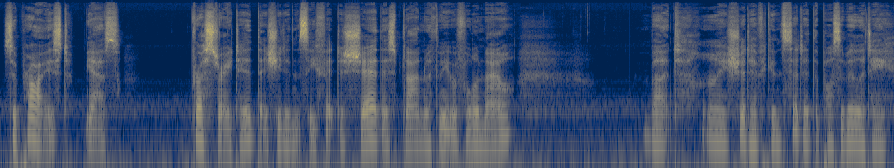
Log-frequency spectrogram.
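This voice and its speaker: A woman playing a formal, dutiful dragon-shifter princess in an audio roleplay, speaking in a measured, regal and diplomatic manner. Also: sits low, creaky, a little hiss or hum. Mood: wistful, frustrated. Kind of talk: scripted audio roleplay acting.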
